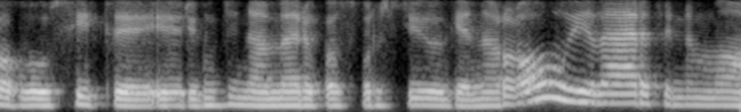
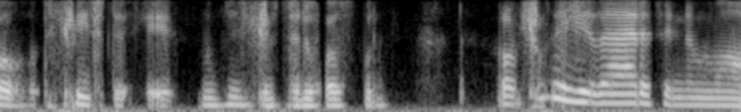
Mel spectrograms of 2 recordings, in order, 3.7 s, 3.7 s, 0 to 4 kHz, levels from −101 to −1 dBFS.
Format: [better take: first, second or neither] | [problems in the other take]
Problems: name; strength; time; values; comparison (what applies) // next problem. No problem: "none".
first | noise reduction (neural diffusion model UNIVERSE++)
